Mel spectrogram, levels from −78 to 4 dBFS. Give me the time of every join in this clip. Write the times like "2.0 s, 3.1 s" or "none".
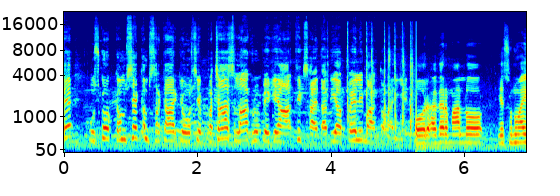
5.3 s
